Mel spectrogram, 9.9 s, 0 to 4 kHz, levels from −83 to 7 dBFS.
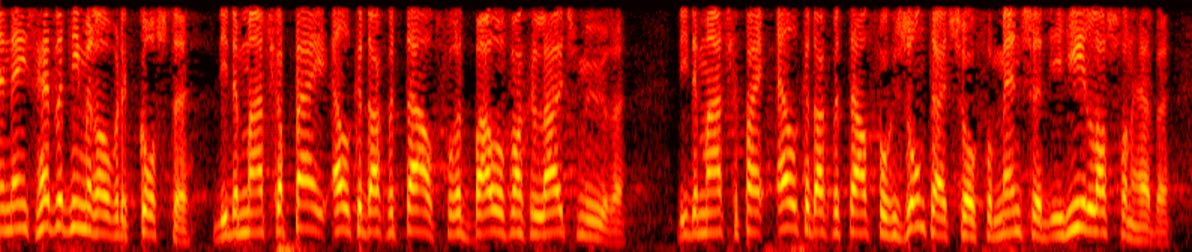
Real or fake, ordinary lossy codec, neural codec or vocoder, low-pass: real; none; none; 3.6 kHz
